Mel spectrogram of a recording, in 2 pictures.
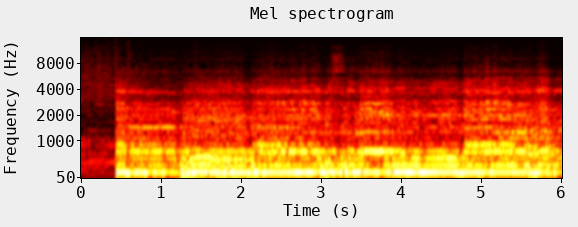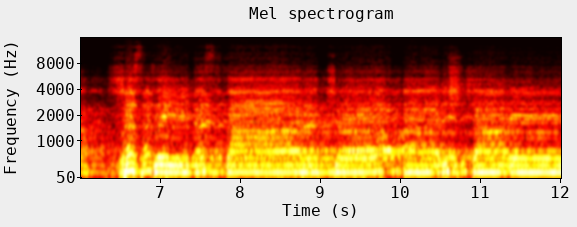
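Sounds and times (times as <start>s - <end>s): person chanting: 0.4s - 12.0s.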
